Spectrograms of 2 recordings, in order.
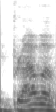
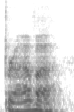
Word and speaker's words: Brawa: So today we've got two Brawa models to have a look at, or actually maybe it's pronounced Brava.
